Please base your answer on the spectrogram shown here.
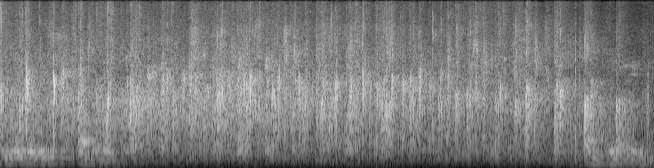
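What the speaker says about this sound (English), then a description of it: "let us all join our hands in a big round of applause welcoming our speakers and eminent dignitaries for the day" Sustained audience applause in a hall welcoming speakers and dignitaries, dense steady clapping for several seconds with a few voices mixed in.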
